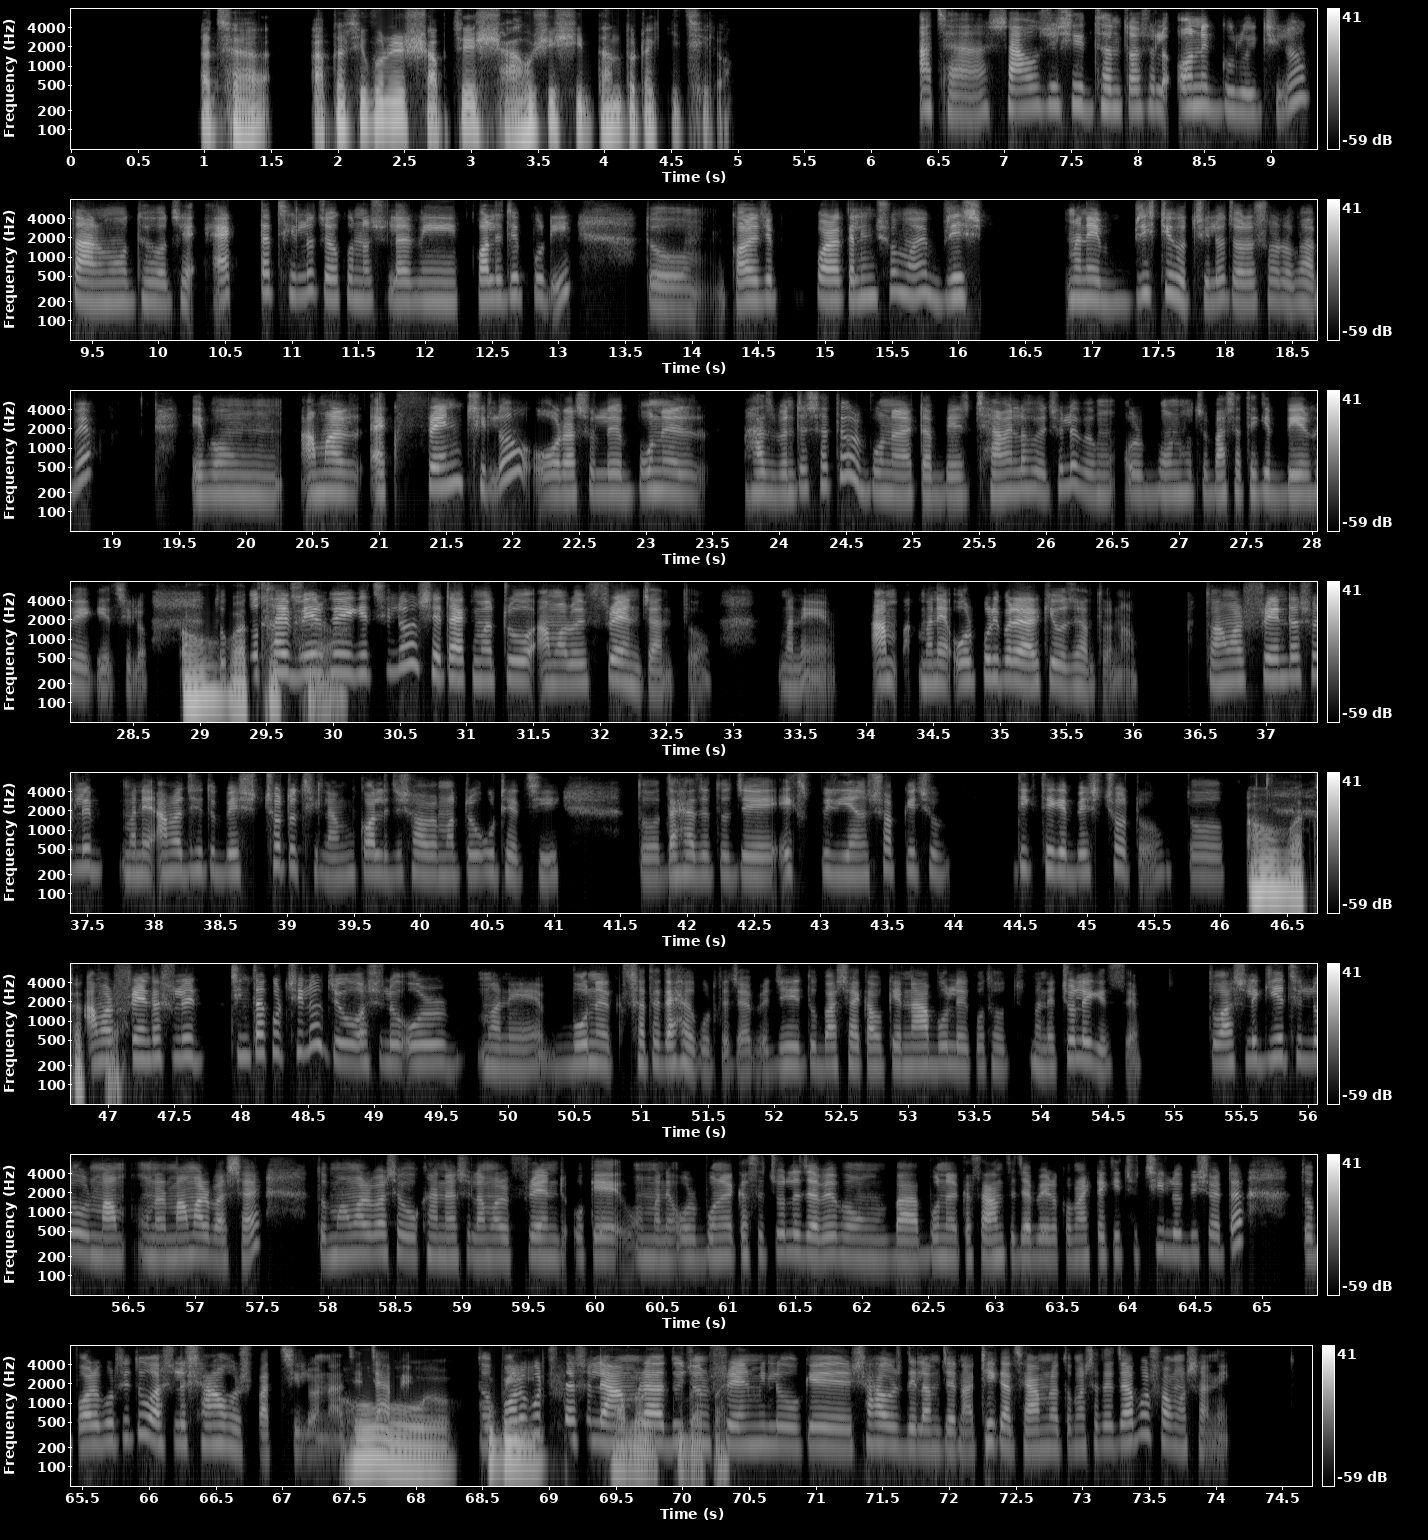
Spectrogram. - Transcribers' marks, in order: other background noise; in English: "experience"
- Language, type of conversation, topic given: Bengali, podcast, জীবনে আপনি সবচেয়ে সাহসী সিদ্ধান্তটি কী নিয়েছিলেন?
